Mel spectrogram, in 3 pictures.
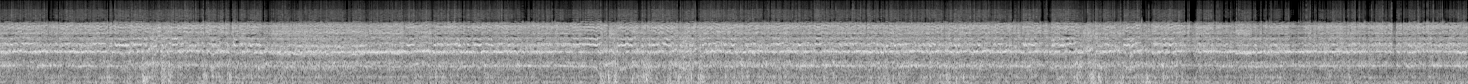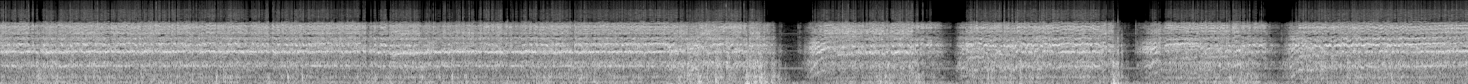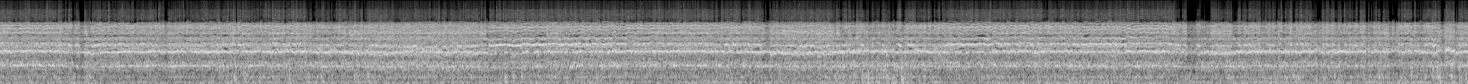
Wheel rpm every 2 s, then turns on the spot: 230, 220, 230, 230, 230, 240, 230, 230, 240, 230, 220, 140, 140, 130, 200, 230, 220, 220, 220, 220, 220, 230.
none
